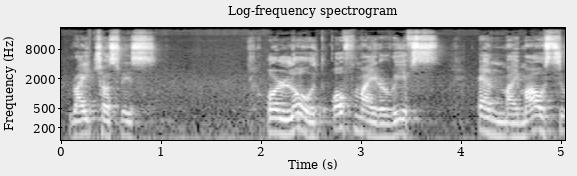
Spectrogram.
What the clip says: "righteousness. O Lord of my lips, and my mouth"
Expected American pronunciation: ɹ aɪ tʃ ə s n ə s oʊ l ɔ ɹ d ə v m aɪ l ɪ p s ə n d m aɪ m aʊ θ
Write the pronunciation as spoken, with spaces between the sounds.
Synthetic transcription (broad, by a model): ɹ aɪ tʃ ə s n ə s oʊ l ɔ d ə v m aɪ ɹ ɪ f s ə n d m aɪ m aʊ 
